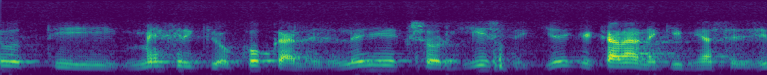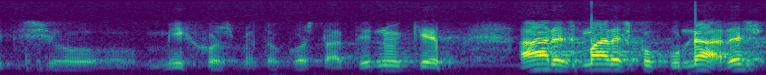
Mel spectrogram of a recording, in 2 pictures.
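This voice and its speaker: A man calling in to a radio show, talking football in a heated, emphatic and blunt way. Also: mid-range voice. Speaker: radio caller. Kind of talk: heated call-in football talk. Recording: tinny phone line.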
